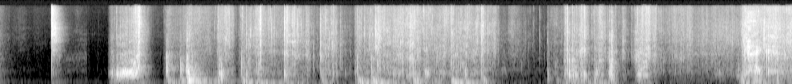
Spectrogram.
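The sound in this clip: Plastic packaging is torn off and crinkled while a case holding pliers is opened, heard as irregular bursts of ripping and rustling with short pauses between them.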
